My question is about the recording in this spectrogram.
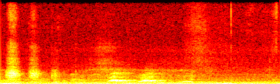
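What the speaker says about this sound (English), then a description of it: "God, this dog won't shut up." A dog barks a few times somewhere downstairs, muffled and fairly faint under a low steady room hum, with short yappy bursts near the start and later.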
